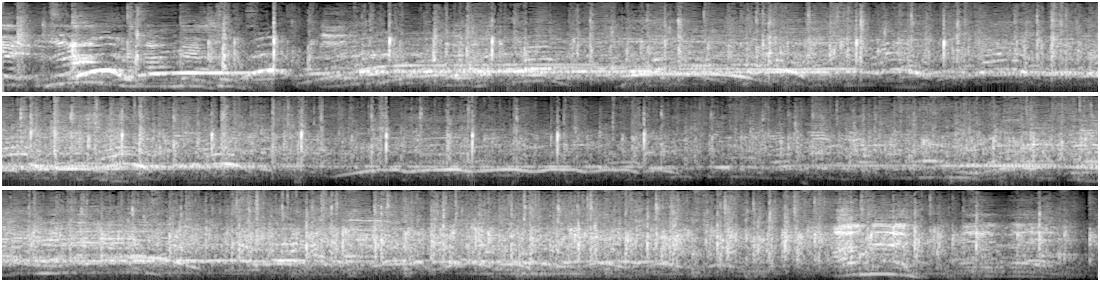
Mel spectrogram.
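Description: A church congregation at a Sunday worship service applauds and cheers together, a dense sustained wash of clapping and crowd voices lasting throughout, with a voice speaking over it near the start.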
